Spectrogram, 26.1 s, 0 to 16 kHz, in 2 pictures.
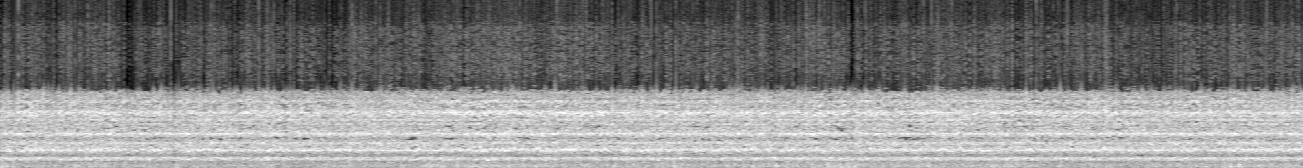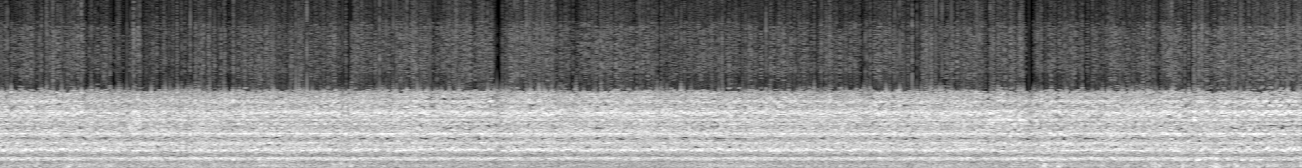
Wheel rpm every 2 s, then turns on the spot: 240, 230, 230, 230, 230, 240, 230, 230, 240, 230, 240, 230, 230.
none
